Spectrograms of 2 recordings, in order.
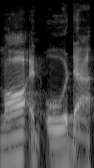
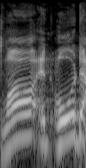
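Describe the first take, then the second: First: It is said in an Emperor Palpatine voice. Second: It is said in his normal voice.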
